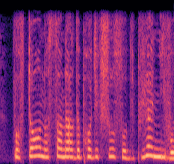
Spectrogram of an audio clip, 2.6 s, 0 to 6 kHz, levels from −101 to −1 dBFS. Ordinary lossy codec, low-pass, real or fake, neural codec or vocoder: none; 5.4 kHz; fake; codec, 16 kHz, 0.4 kbps, LongCat-Audio-Codec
